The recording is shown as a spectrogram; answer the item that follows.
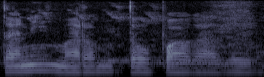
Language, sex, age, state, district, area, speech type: Tamil, female, 45-60, Tamil Nadu, Perambalur, rural, spontaneous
